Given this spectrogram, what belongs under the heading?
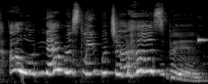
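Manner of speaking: very high, loud mock shriek; imitated screaming. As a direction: scream it out, mimicking an outraged friend. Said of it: "because she's screaming".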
